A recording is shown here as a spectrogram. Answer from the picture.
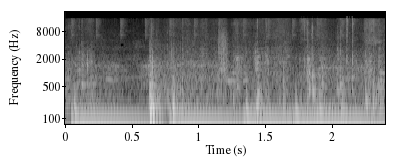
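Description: Cardboard packaging being handled and pulled out of a box: several short knocks and scrapes, over steady background music.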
